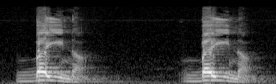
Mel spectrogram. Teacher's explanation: ٹھیک ہے, با یا زبر بئی, یہ یا ساکن سے پہلے زبر تو یا لین, نون زبر نا حرکت ہے, اس کو بھی لمبا نہیں کرنا, یعنی دونوں کو لمبا نہیں کرنا کیونکہ ایک یا لین ہے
